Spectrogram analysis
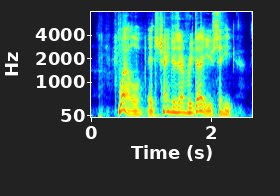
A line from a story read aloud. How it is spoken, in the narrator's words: said Harry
